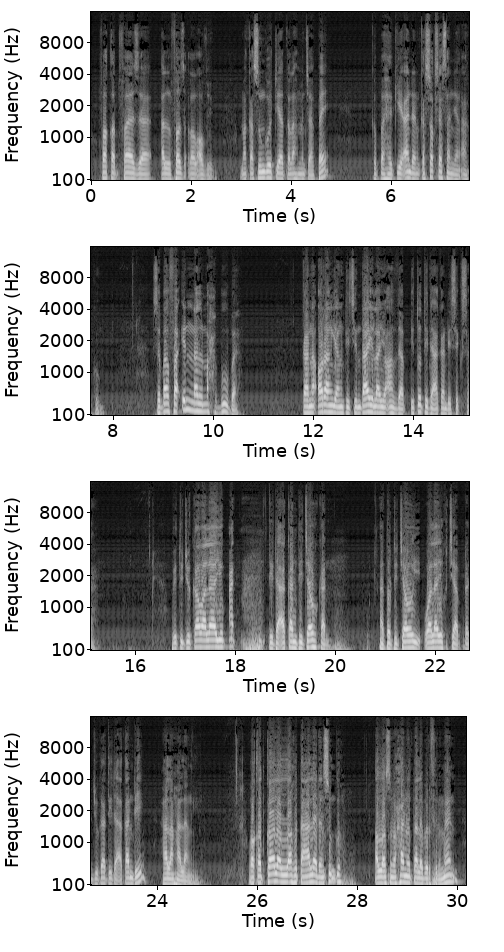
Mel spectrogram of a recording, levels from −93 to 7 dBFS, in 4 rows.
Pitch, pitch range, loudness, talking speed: 120 Hz, 105-135 Hz, -14 LUFS, 105 wpm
